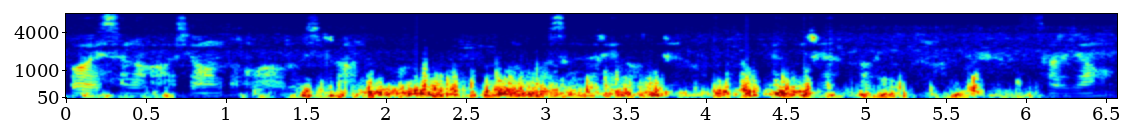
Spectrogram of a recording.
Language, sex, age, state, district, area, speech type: Santali, male, 30-45, Jharkhand, East Singhbhum, rural, spontaneous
